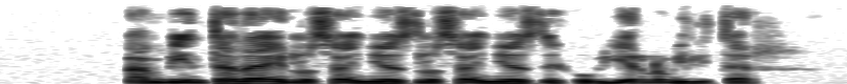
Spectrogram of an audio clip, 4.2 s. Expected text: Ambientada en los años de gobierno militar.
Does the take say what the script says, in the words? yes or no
no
